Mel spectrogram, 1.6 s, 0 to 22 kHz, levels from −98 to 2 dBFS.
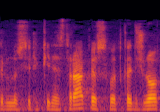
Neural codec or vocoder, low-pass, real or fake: none; 10.8 kHz; real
